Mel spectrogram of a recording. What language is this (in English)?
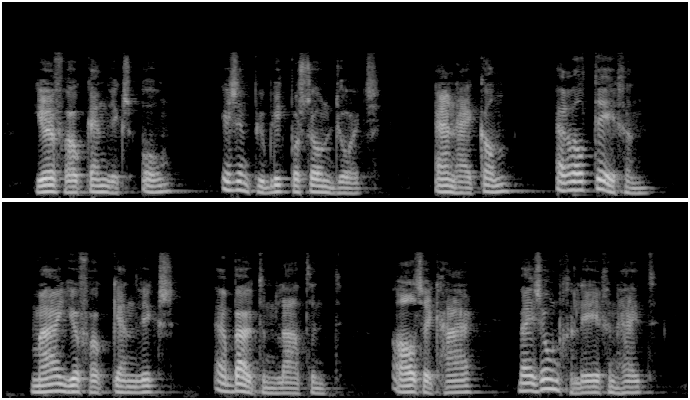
Dutch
